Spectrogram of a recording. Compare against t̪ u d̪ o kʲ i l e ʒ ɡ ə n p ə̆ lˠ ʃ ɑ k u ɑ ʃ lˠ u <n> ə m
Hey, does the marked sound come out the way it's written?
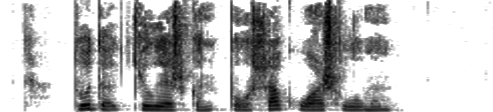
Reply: no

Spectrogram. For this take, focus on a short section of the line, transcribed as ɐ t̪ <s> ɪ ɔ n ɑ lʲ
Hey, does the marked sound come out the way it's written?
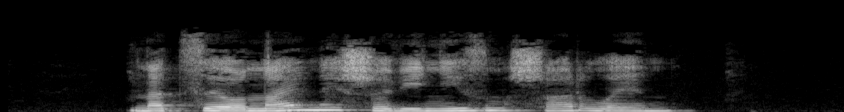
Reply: yes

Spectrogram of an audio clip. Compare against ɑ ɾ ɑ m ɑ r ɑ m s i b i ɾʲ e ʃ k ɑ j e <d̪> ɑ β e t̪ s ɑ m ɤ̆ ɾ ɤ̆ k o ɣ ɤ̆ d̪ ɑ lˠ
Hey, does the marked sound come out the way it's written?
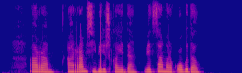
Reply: yes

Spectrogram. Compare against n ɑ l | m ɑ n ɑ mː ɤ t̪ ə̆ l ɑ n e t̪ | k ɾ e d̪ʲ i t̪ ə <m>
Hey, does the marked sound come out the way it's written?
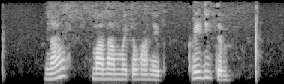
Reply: yes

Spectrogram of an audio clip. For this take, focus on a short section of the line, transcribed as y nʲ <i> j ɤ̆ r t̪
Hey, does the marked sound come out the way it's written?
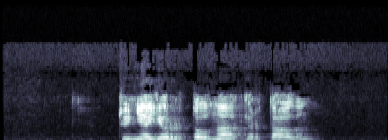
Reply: no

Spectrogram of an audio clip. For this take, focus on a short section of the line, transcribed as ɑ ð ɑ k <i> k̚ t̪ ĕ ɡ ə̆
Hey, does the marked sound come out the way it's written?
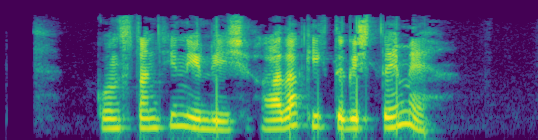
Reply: yes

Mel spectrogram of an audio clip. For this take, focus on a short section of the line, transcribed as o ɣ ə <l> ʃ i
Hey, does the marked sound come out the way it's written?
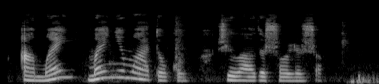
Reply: yes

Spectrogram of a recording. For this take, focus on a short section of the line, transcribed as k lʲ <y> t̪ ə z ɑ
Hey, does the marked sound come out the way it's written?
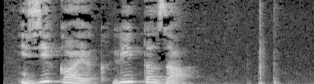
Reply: no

